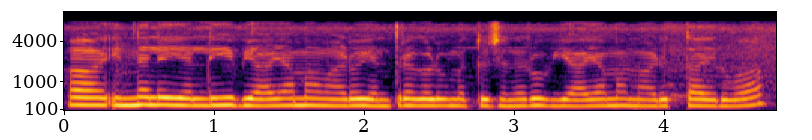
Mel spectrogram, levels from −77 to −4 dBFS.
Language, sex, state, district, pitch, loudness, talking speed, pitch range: Kannada, female, Karnataka, Bangalore, 220 Hz, -15 LUFS, 140 wpm, 210-230 Hz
